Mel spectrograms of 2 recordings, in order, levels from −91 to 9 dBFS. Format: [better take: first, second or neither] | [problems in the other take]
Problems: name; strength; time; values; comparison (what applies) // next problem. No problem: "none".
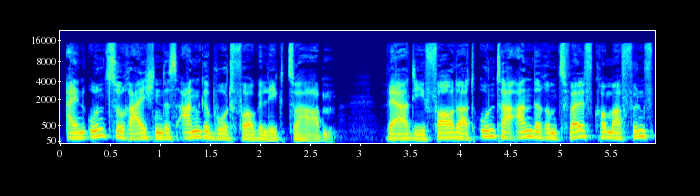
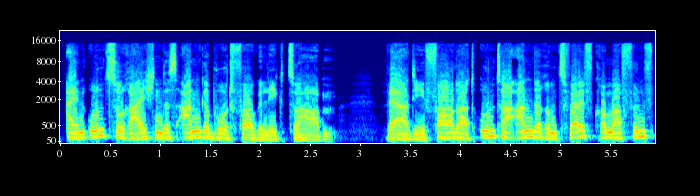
first | distortion; slight; 11% of the sound clipped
